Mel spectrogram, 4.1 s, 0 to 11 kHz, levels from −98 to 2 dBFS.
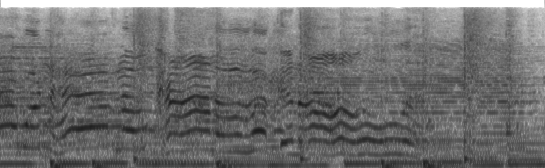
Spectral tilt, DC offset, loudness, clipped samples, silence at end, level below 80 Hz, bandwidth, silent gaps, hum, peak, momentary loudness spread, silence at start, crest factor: -3 dB/octave; under 0.1%; -14 LUFS; under 0.1%; 0 s; -26 dBFS; 9.8 kHz; none; none; -2 dBFS; 5 LU; 0 s; 12 dB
